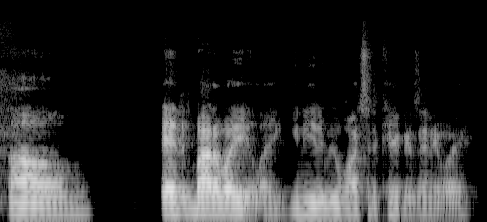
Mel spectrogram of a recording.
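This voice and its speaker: Man, medium pitch, sports podcast host, informal, rambling, thinking aloud, casual fan analysis. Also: fairly quick, a bit bright.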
